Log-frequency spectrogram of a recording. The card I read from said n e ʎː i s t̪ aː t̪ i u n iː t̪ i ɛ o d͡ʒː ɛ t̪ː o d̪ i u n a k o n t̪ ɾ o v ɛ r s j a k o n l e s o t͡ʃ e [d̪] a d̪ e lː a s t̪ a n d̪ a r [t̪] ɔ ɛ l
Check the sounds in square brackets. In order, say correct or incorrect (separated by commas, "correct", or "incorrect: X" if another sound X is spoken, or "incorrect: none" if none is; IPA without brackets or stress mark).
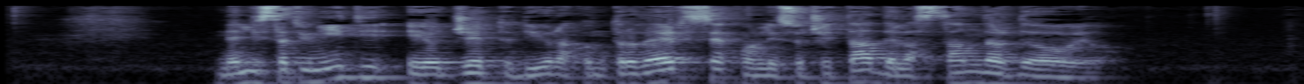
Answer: incorrect: t̪, incorrect: d̪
